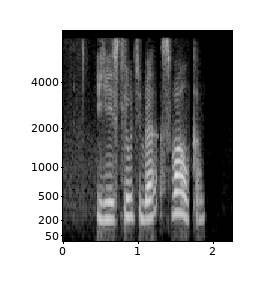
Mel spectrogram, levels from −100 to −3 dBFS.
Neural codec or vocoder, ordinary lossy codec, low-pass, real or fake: none; MP3, 64 kbps; 7.2 kHz; real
